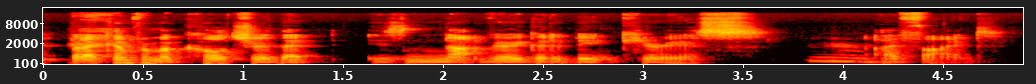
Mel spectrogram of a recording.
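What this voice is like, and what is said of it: American accent. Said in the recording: “you can tell from my accent, I'm not from this island ... of America”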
